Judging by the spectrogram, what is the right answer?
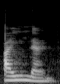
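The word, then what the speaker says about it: island: आइलैंड बोलते हैं हम क्योंकि इसमें आई साइलेंट है। तो हम बोलेंगे आइलैंड।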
